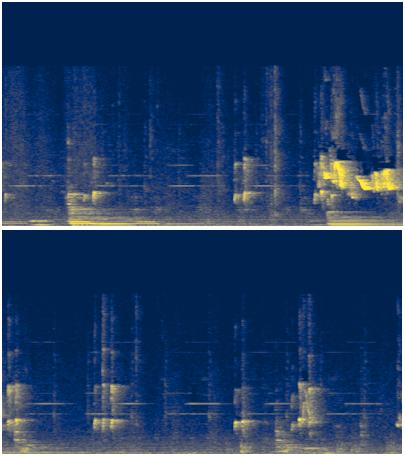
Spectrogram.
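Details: Grey singer finch in a song battle with a green singer, giving scattered short chirps and one louder warbling burst amid quieter gaps, with faint low background music.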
